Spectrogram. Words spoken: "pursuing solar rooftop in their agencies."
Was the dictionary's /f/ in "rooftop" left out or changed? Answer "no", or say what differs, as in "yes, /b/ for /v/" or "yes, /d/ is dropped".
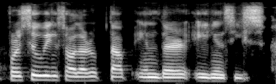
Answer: yes, /p/ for /f/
